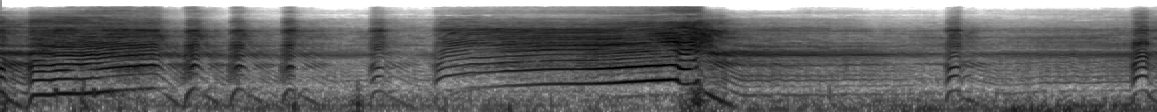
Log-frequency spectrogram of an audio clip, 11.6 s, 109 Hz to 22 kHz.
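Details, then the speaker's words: Traxxas Slayer Pro nitro RC engine with the low-speed needle dialed in (3-second pinch test) and half a tank of fuel: sharp rev blips that rise and fall cleanly, then a steady buzzing idle. Idle judged good and left alone. "it's actually pretty good I don't know if I want to mess with it"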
